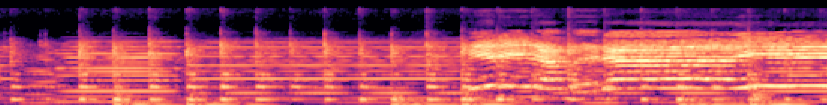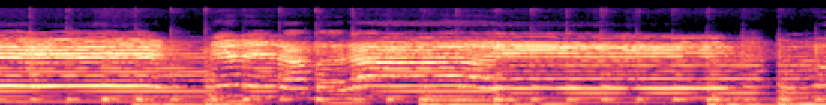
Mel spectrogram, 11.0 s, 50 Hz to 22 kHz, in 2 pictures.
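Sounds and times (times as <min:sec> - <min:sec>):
harmonium: 0:00.0 - 0:11.0
tabla drum strikes: 0:00.0 - 0:11.0
child singing a hymn: 0:03.0 - 0:11.0.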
